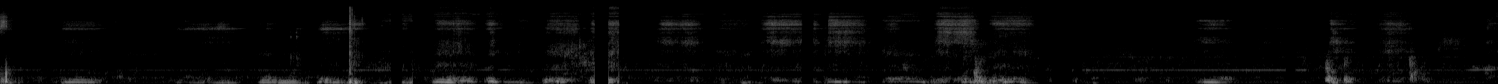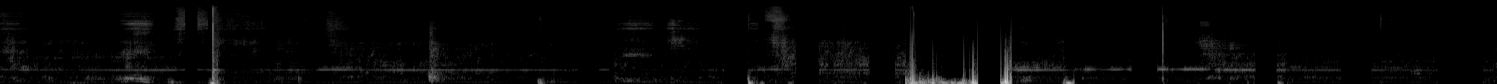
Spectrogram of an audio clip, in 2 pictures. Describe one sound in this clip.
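A small toy motor whirs.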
